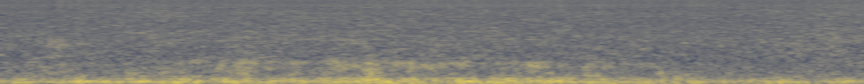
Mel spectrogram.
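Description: Low, uneven rumbling background noise, like vehicle or road noise picked up by an open call microphone, with faint muffled sounds over it.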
